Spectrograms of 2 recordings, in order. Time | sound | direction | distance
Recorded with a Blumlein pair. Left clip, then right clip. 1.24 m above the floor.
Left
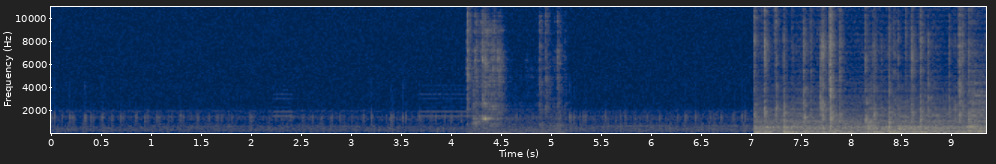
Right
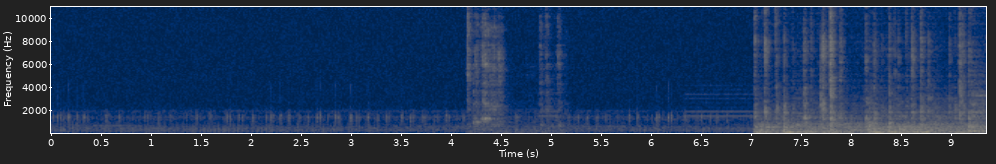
4.2 | a dropped coin | 65° left | 1.9 m
7.0 | typing on a keyboard | 65° left | 1.2 m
